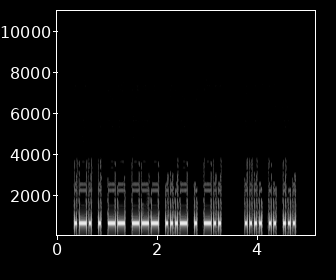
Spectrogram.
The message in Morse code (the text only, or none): REMOVED HIS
